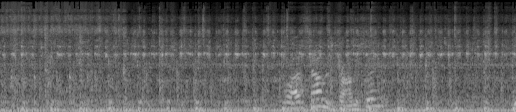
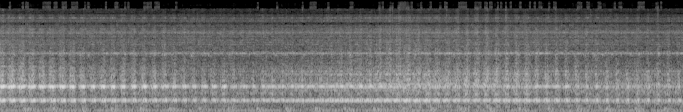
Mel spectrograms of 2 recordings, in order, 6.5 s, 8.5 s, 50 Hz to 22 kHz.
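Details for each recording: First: Boring a cast iron pulley dry with a high-speed steel tool in a lineshaft-driven machine shop: steady low drive rumble with dry scraping chatter, briefly breaking off where the casting has an inner hollow; normal dry cutting noise. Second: Cast iron pulley being bored on a lineshaft-driven machine shop lathe with a small tool holder, to fit an 1870s thickness planer: steady chattering cut about four ticks a second that pauses mid-pass where the tool crosses a hollow inside the casting.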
